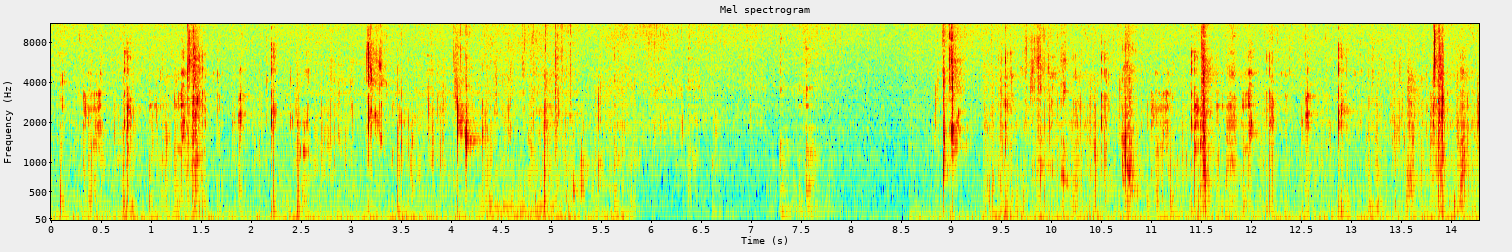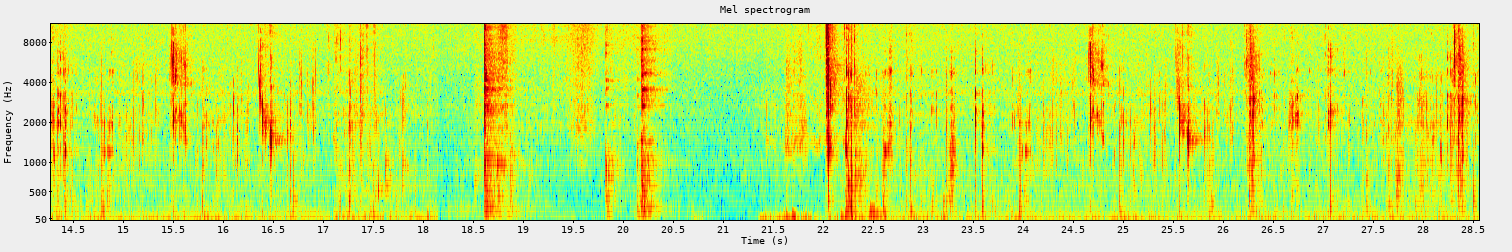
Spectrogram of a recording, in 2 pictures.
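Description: Close-miked ASMR eating sounds: crunchy chewing and biting with many sharp mouth clicks and crackles. The sounds pause twice, about a quarter of the way in and again about two-thirds of the way through.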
